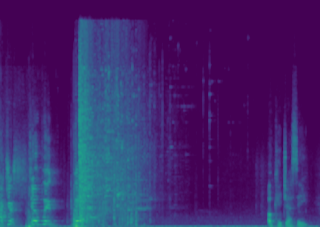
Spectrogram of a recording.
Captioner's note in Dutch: objecten breken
